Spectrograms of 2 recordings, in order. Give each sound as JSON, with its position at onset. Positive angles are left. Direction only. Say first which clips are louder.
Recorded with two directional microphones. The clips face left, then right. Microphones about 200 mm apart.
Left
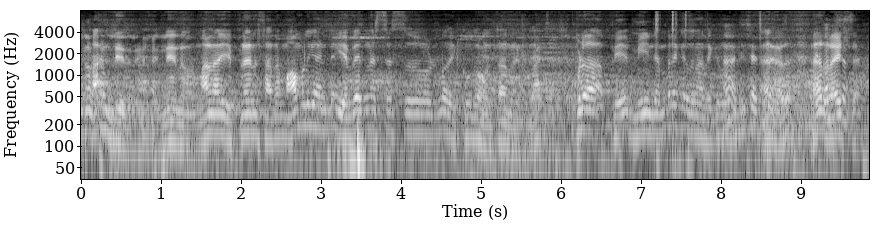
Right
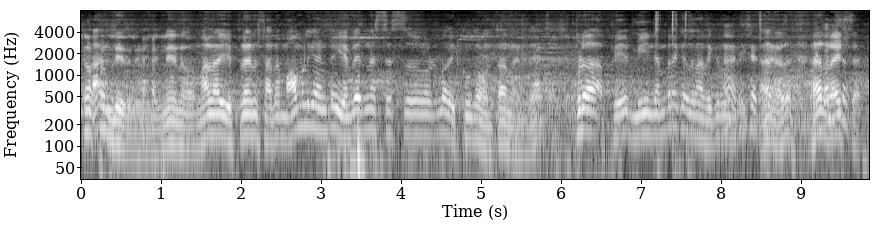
{"t": 0.0, "sound": "a man's voice", "louder": "right 7 dB", "side_deg": -55}
{"t": 6.1, "sound": "a man's voice", "louder": "right 7 dB", "side_deg": -45}
{"t": 8.0, "sound": "speech", "louder": "right 4 dB", "side_deg": -10}
{"t": 8.5, "sound": "a man's voice", "louder": "right 8 dB", "side_deg": -40}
